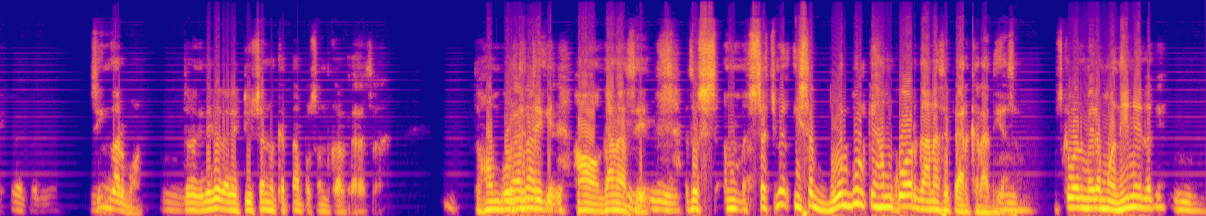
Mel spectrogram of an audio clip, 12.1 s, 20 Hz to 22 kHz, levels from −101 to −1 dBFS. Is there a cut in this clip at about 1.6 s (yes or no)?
no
